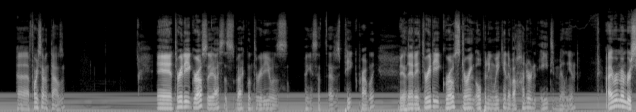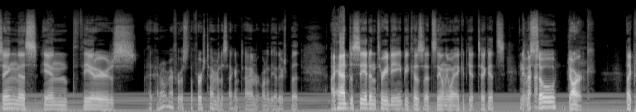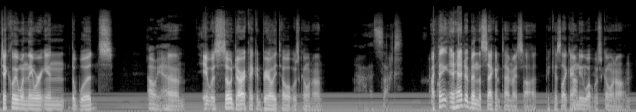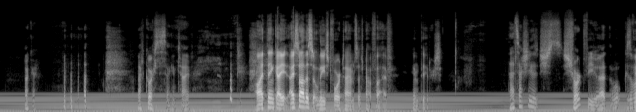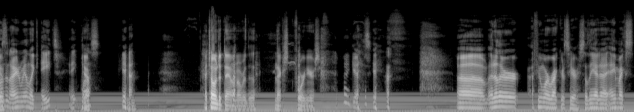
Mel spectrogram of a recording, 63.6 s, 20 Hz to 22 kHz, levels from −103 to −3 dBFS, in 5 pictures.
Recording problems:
electrical hum; faint; throughout; 50 Hz, 25 dB below the speech

